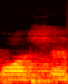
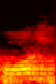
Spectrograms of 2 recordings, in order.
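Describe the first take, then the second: First: The word ends in an 'e' vowel. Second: The word ends without a final vowel. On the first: "कोई कोई पोर्शे बोलता है" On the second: "हम पोर्श बोलता है"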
